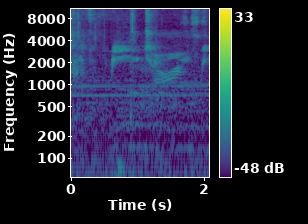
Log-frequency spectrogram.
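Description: Near silence: faint, distant speech in the background.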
